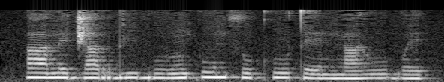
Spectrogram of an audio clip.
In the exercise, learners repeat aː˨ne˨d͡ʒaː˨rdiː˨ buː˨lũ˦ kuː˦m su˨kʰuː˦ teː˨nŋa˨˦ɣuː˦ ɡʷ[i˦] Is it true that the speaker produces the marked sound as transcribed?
no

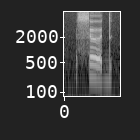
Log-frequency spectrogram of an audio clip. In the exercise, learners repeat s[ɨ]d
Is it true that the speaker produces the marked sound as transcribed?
no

